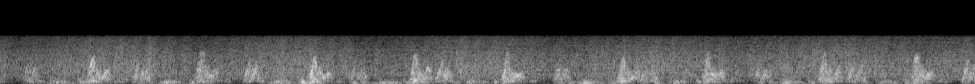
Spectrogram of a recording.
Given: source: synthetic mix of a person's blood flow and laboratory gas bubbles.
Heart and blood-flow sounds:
Doppler ultrasound of blood flow; precordium
9.73-9.76 s: bubbles
From the record:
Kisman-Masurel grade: 122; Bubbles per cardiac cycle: 1 to 2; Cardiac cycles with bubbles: 10 to 50%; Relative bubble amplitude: moderate (0.250 to 0.450); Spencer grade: 2 (many but less than half of the cardiac periods contain bubble signals, singularly or in groups); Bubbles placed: only in the low amplitude regions of the cardiac cycle

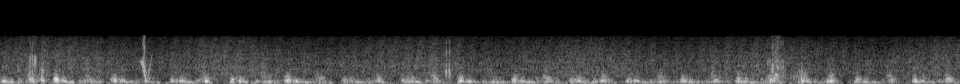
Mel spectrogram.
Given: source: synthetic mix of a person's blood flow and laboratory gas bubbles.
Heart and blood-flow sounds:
Doppler ultrasound of blood flow; precordium
0.26-0.48 s: bubbles
1.38-1.52 s: bubbles
4.29-4.40 s: bubbles
4.43-4.53 s: bubbles
7.66-8.11 s: bubbles
From the record:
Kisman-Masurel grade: 122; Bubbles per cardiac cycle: 1 to 2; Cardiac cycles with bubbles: 10 to 50%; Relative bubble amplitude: moderate (0.250 to 0.450); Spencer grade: 2 (many but less than half of the cardiac periods contain bubble signals, singularly or in groups); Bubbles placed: anywhere in the cardiac cycle

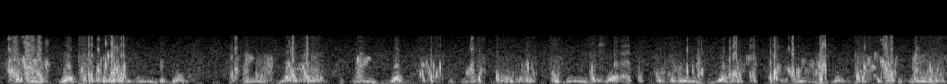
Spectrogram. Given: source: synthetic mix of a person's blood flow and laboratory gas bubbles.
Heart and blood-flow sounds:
Doppler ultrasound of blood flow; precordium
0.00-0.02 s: bubbles
0.05-0.51 s: bubbles
0.78-1.33 s: bubbles
1.59-1.67 s: bubbles
2.29-2.74 s: bubbles
2.85-3.25 s: bubbles
3.55-3.72 s: bubbles
4.16-4.44 s: bubbles
4.65-4.86 s: bubbles
4.94-5.38 s: bubbles
5.49-5.63 s: bubbles
5.89-6.32 s: bubbles
6.38-6.45 s: bubbles
6.54-7.06 s: bubbles
7.26-7.58 s: bubbles
7.68-8.29 s: bubbles
8.54-8.98 s: bubbles
9.12-9.47 s: bubbles
From the record:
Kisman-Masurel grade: 343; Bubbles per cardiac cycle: rolling drumbeat, 9 or more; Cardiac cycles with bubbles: 100%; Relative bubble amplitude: loud (0.450 to 0.775); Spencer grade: 3 (all of the cardiac periods contain showers or single bubble signals, but not dominating or overriding the cardiac motion signals); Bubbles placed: only in the low amplitude regions of the cardiac cycle

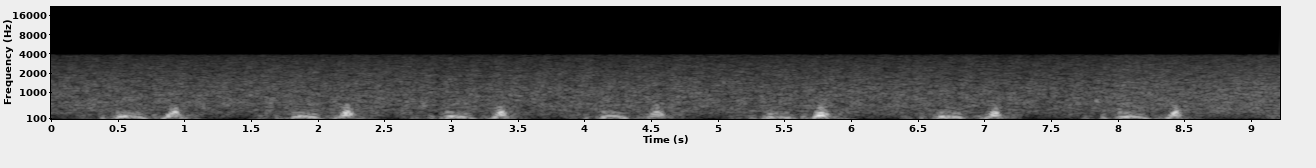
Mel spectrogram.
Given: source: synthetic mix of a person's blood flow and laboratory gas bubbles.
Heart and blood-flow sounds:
Doppler ultrasound of blood flow; precordium
no bubbles
From the record:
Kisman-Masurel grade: 000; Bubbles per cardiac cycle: 0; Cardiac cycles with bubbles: 0%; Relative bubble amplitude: no bubbles discernible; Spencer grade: 0 (complete lack of bubble signals)

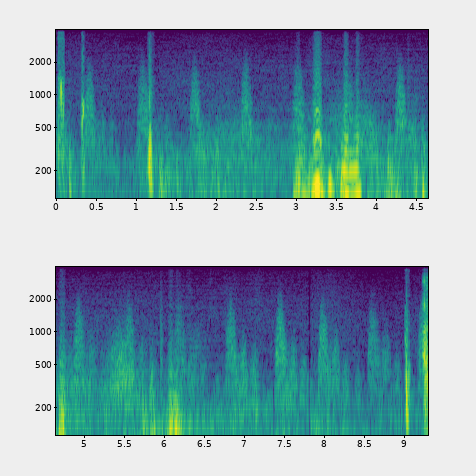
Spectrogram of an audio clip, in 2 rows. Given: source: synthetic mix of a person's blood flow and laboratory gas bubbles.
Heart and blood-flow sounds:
Doppler ultrasound of blood flow; subclavian vein
0.03-0.11 s: bubbles
0.31-0.37 s: bubbles
1.14-1.23 s: bubbles
9.00-9.08 s: bubbles
9.22-9.31 s: bubbles
From the record:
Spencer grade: 2 (many but less than half of the cardiac periods contain bubble signals, singularly or in groups); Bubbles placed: anywhere in the cardiac cycle

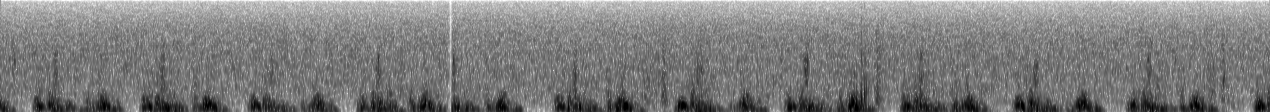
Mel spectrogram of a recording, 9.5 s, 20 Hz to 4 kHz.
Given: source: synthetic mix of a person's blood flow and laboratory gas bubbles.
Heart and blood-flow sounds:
Doppler ultrasound of blood flow; precordium
0.09-0.13 s: bubbles
6.37-6.52 s: bubbles
From the record:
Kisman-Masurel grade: 122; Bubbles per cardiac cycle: 1 to 2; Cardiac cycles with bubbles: 10 to 50%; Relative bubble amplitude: moderate (0.250 to 0.450); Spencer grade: 2 (many but less than half of the cardiac periods contain bubble signals, singularly or in groups); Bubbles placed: anywhere in the cardiac cycle

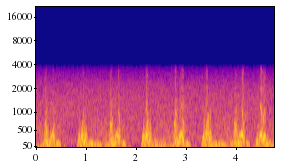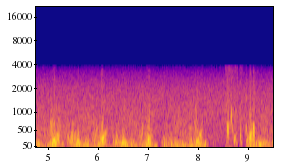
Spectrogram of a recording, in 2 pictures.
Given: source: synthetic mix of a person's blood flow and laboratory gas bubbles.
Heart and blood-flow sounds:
Doppler ultrasound of blood flow; precordium
8.54-8.80 s: bubbles
8.82-8.90 s: bubbles
8.95-8.98 s: bubbles
From the record:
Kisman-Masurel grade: 212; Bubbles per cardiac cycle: several, 3 to 8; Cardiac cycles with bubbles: 1 to 10%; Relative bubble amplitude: moderate (0.250 to 0.450); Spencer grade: 1 (occasional bubble signal discernible with the cardiac motion signal, with majority of cardiac periods free of bubbles); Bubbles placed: anywhere in the cardiac cycle

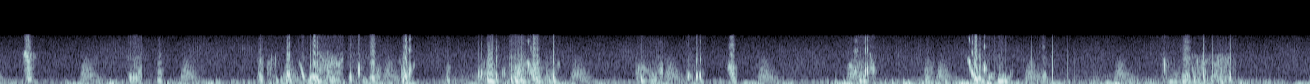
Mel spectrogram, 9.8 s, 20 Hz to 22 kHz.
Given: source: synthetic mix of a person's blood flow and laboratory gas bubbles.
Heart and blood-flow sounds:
Doppler ultrasound of blood flow; subclavian vein
0.17-0.29 s: bubbles
0.95-1.07 s: bubbles
1.18-1.23 s: bubbles
1.93-2.58 s: bubbles
2.61-2.87 s: bubbles
2.99-3.12 s: bubbles
3.34-3.40 s: bubbles
3.56-4.21 s: bubbles
4.76-4.98 s: bubbles
5.14-5.29 s: bubbles
5.46-5.54 s: bubbles
6.35-6.59 s: bubbles
6.93-7.01 s: bubbles
7.23-7.60 s: bubbles
7.80-7.86 s: bubbles
8.71-9.27 s: bubbles
From the record:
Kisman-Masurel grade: 233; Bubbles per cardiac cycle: several, 3 to 8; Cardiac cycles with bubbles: 50 to 99%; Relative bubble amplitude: loud (0.450 to 0.775); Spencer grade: 3 (all of the cardiac periods contain showers or single bubble signals, but not dominating or overriding the cardiac motion signals); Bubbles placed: anywhere in the cardiac cycle

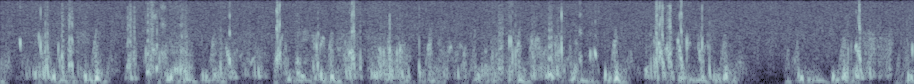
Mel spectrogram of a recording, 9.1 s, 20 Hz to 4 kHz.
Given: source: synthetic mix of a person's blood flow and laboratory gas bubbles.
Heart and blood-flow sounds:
Doppler ultrasound of blood flow; precordium
0.16-0.52 s: bubbles
0.55-0.89 s: bubbles
1.24-1.96 s: bubbles
2.12-2.92 s: bubbles
2.94-3.26 s: bubbles
3.35-3.63 s: bubbles
3.66-4.12 s: bubbles
4.16-4.23 s: bubbles
4.37-4.67 s: bubbles
4.79-5.19 s: bubbles
5.27-5.67 s: bubbles
5.71-5.83 s: bubbles
5.88-5.99 s: bubbles
6.42-6.91 s: bubbles
6.96-7.15 s: bubbles
8.40-8.92 s: bubbles
9.08-9.14 s: bubbles
From the record:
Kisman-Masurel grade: 332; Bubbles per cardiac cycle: rolling drumbeat, 9 or more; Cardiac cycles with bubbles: 50 to 99%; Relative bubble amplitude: moderate (0.250 to 0.450); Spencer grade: 3 (all of the cardiac periods contain showers or single bubble signals, but not dominating or overriding the cardiac motion signals); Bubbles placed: only in the low amplitude regions of the cardiac cycle

